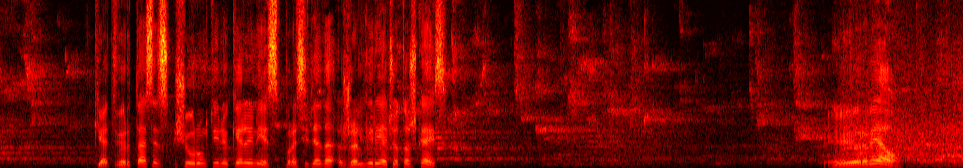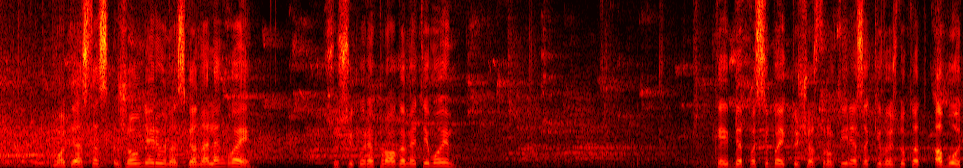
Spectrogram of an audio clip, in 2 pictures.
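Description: A crowd chants and cheers loudly in an echoing hall.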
